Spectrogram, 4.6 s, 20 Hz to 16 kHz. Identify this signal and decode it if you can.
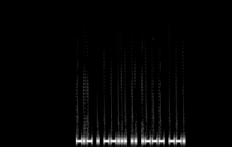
Morse code, heard as a keyed tone, about 36 wpm, 700 Hz. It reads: KE7IJG
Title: USA Call Signs - 6 Characters - Repeated 2x - 35wpm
